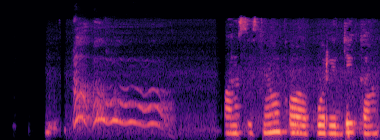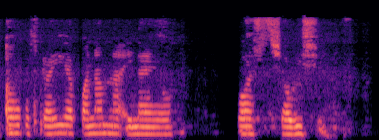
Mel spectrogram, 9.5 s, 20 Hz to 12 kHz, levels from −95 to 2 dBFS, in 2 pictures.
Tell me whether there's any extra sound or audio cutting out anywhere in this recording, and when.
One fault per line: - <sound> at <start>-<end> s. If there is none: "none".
- bark at 0.9-2.2 s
